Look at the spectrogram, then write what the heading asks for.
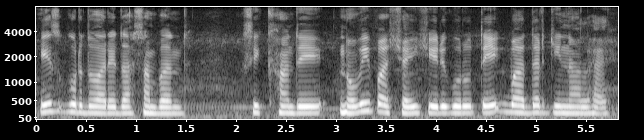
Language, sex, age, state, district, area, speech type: Punjabi, male, 18-30, Punjab, Patiala, urban, spontaneous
